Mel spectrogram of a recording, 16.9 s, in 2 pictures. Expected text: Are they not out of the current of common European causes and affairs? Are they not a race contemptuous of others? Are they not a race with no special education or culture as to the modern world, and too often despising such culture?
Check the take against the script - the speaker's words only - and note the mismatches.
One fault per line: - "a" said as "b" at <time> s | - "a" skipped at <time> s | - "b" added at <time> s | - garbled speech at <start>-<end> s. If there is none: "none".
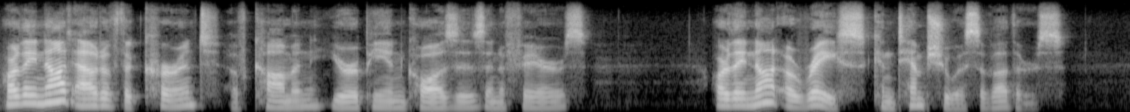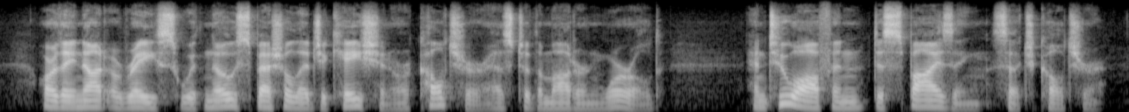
none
